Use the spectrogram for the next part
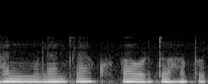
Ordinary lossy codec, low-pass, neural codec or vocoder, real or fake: none; 3.6 kHz; none; real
